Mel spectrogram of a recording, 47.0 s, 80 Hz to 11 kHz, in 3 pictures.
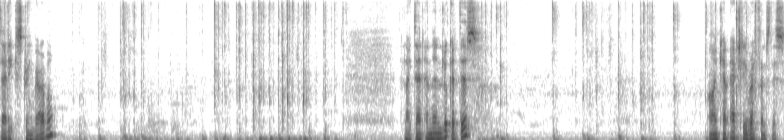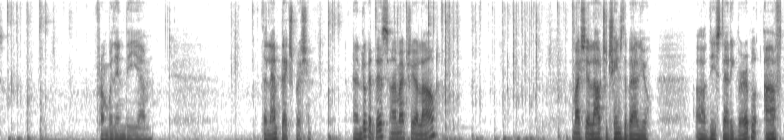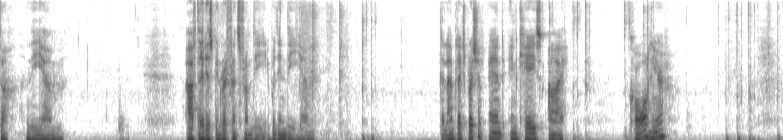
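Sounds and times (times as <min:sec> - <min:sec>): computer keyboard typing: 0:01.6 - 0:06.9, 0:09.6 - 0:10.2, 0:11.0 - 0:15.0, 0:15.8 - 0:17.2, 0:22.2 - 0:22.6, 0:23.7 - 0:27.2, 0:38.6 - 0:39.0, 0:42.8 - 0:43.2, 0:45.7 - 0:47.0.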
